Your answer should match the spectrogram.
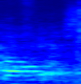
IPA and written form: ˈɒfɪs (office)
